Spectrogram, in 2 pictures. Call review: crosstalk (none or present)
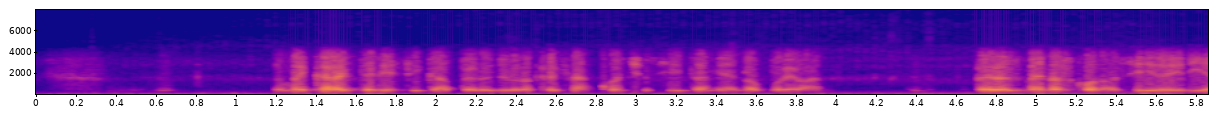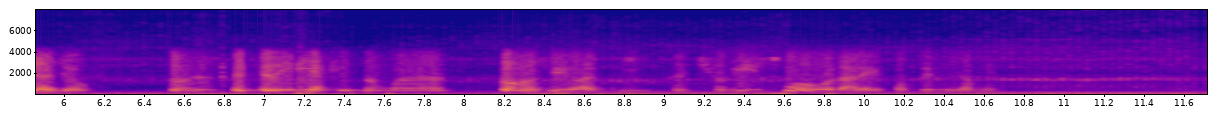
none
